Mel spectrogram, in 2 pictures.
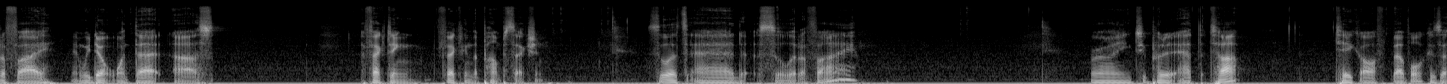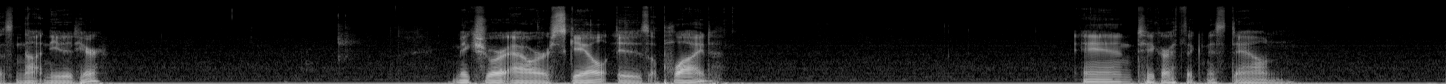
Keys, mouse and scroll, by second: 1.2 click, 5.4 click, 11.2 click, 13.8 click, 16.9 middle click, 17.8 KP_1, 18.8 shift+middle click, 20.5 ctrl+a, 25.3 shift+click.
